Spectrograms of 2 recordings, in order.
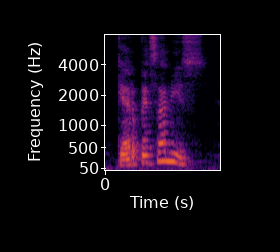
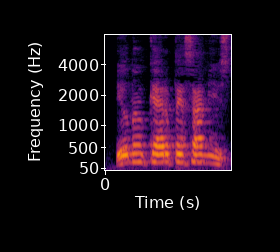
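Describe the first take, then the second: First: "Quero pensar nisso" higher but at normal loudness, stress on "pensar"; same sentence with "não" removed, firmer and calmer; without the no. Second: "Eu não quero pensar nisso" high, loud and fast, punching "quero"; anxious loud insisting on "não"; emphatic refusal. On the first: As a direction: say it again as an affirmation, without "não". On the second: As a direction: blurt out the negative thought with force. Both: Shown as a demonstration. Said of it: "Tira o não".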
